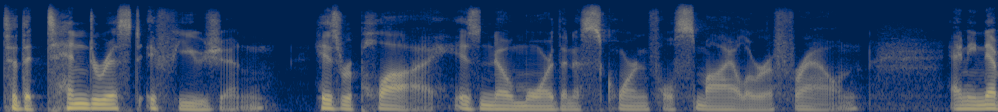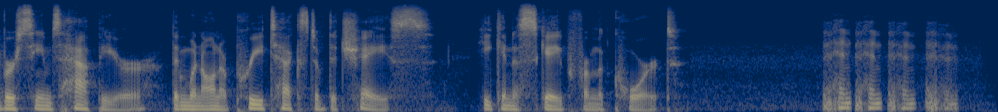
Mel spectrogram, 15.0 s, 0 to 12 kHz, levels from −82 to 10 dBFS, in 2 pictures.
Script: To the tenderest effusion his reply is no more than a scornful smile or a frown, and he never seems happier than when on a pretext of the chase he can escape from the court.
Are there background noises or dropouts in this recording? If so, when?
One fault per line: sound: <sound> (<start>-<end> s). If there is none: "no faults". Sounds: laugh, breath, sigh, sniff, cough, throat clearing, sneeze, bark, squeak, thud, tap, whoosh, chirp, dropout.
sound: laugh (13.7-14.7 s)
